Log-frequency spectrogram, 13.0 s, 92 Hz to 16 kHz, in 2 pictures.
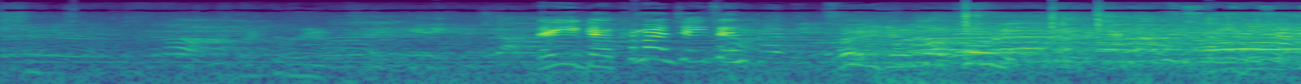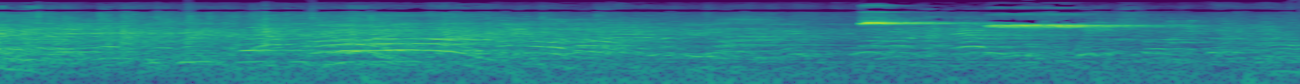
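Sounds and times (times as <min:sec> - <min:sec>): referee's whistle blasts: 0:10.8 - 0:12.2.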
